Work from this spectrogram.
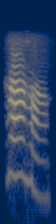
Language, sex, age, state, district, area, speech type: Marathi, female, 18-30, Maharashtra, Thane, urban, conversation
